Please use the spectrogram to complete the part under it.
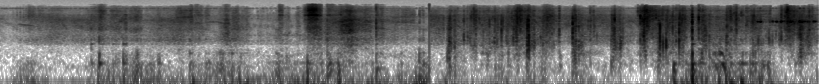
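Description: A caught fish flaps and thumps against the grass.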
